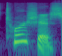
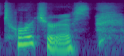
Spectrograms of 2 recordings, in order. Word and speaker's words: tortious: Janice Wingfield, thanks for the 10, says the lead hater can't pronounce tortious. She says torturous and doesn't know what that word means.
